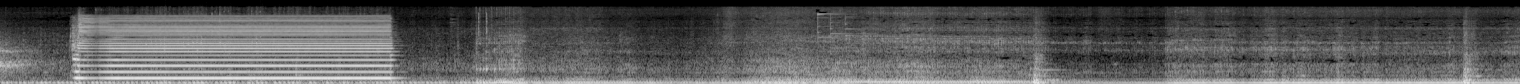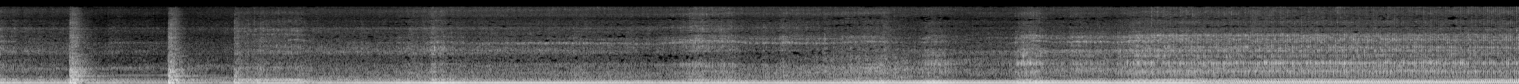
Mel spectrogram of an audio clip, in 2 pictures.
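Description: A loud, steady truck-horn blast about three seconds long near the start. Then a low, steady engine-like drone that shifts pitch several times, with a few sharp knocks in the middle.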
